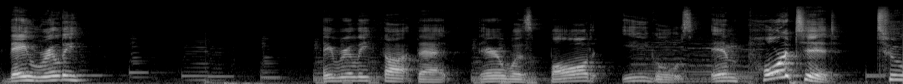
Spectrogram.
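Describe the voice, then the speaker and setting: A man hosting a reaction video, reacting with incredulous, expressive commentary. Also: on the high side.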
